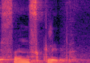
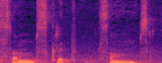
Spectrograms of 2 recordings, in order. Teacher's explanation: Anuswara should be pronounced with closed lips. So like we say Sanskrit, but it is proper pronunciation is Samskrit.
